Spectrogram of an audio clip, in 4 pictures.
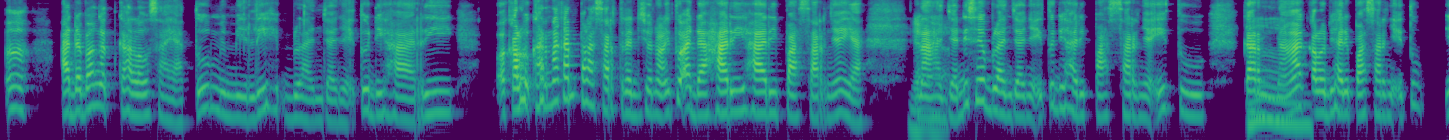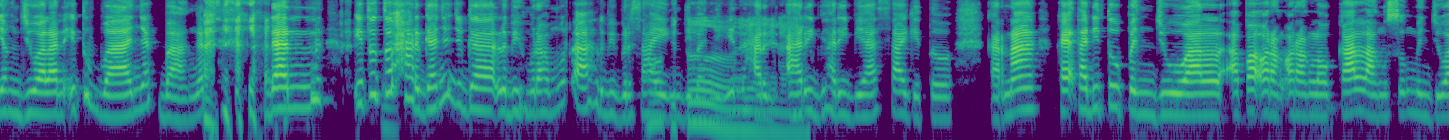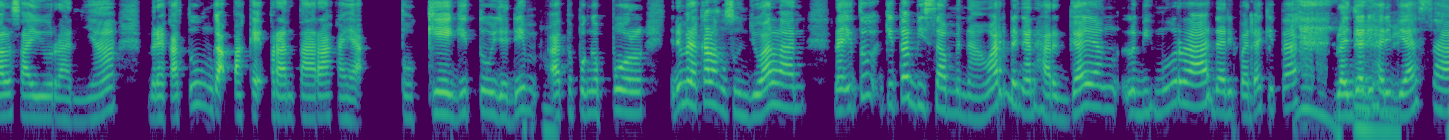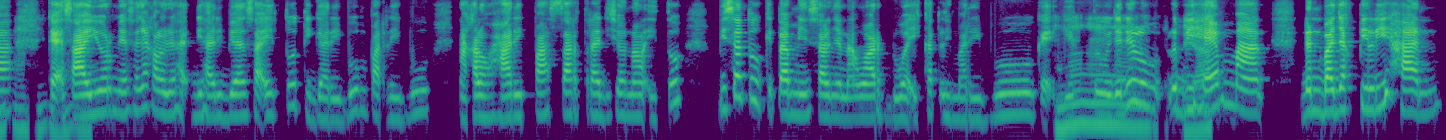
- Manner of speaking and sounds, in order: tapping; "pasar" said as "prasar"; laugh; chuckle
- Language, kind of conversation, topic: Indonesian, podcast, Bagaimana biasanya kamu menyiapkan makanan sehari-hari di rumah?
